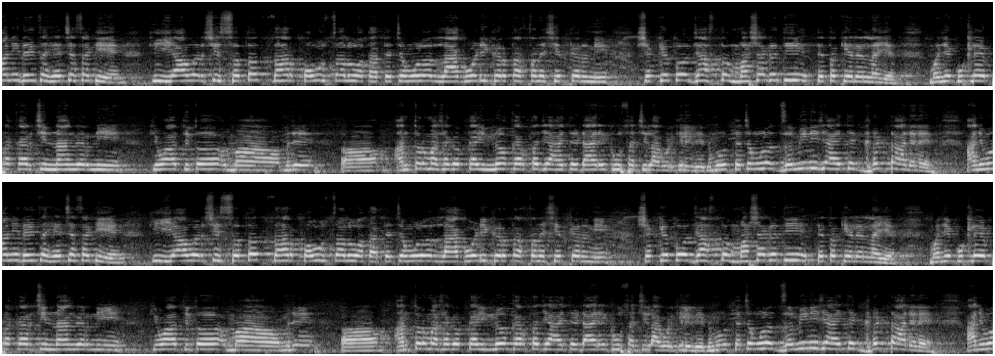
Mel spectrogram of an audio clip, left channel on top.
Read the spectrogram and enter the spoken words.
द्यायचं ह्याच्यासाठी आहे की यावर्षी सततधार पाऊस चालू होता, त्याच्यामुळं लागवडी करत असताना शेतकऱ्यांनी शक्यतो जास्त मशागती तिथं केलेल्या नाही आहेत. म्हणजे कुठल्याही प्रकारची नांगरणी किंवा तिथं म्हणजे आंतरमशागत काही न करता जे आहे ते डायरेक्ट ऊसाची लागवड केलेली आहे. म्हणून त्याच्यामुळं जमिनी जे आहे ते घट्ट आलेले आहेत आणि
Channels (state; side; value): normal; both; correlation 0.31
